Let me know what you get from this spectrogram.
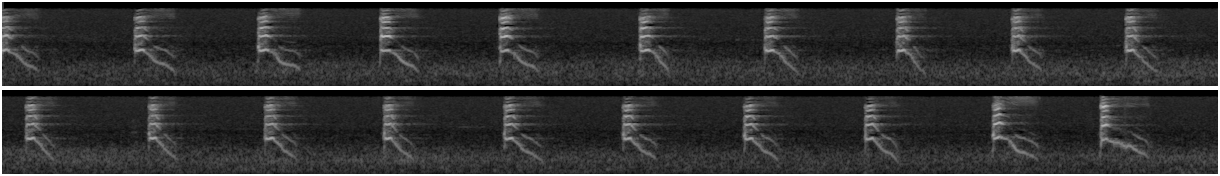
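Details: A squirrel chatters in a steady series of piercing notes that each drop sharply in pitch, repeated at a brisk, fairly even pace of almost two per second, with little else audible.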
